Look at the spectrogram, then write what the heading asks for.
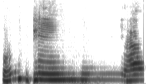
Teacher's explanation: মিম সাকিনের পরে বা ও মিম ছাড়া বাকি অক্ষর ফাই এসছে, তাই মিম সাকিনকে বিনা গুণায় জাহির করে পড়তে হবে, একে ইজহারে সাফাবি বলে।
